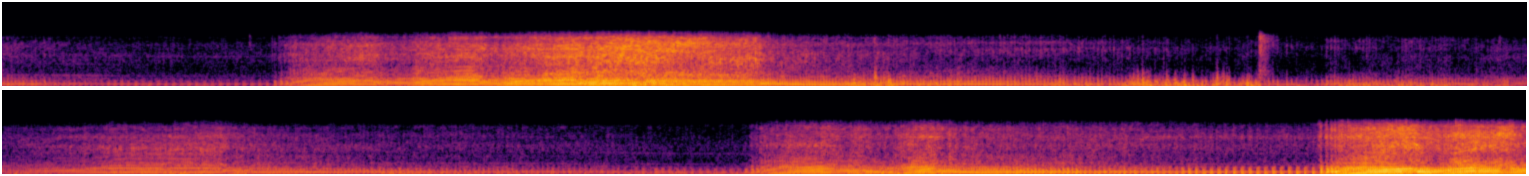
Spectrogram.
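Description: Polaris Scrambler ATV engine revving hard under acceleration in three loud runs. Between them it goes quieter, with one stretch where the pitch rises and falls as it passes. A single sharp click comes about twelve seconds in.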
